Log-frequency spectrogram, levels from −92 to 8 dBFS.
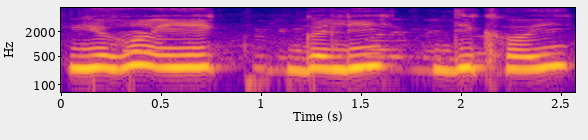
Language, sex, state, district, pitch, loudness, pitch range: Hindi, female, Himachal Pradesh, Shimla, 260 Hz, -11 LUFS, 250-275 Hz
